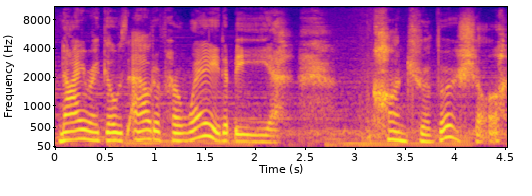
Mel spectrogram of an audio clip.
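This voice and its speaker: A woman's voice: mid-range voice, unhurried, over music, natural voice. A woman acting a dry, long-suffering, exasperated local in a video game cutscene.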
